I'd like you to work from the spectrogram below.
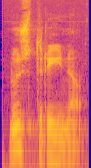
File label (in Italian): "lustrino", dialettale crespinese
